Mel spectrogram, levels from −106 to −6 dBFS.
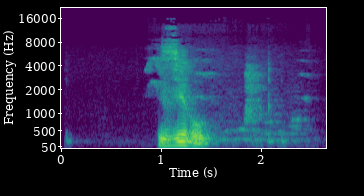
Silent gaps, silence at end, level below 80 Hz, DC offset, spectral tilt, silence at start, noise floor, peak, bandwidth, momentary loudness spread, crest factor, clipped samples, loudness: none; 0.55 s; -64 dBFS; under 0.1%; -5 dB/octave; 0.9 s; -83 dBFS; -12 dBFS; 13.5 kHz; 21 LU; 20 dB; under 0.1%; -28 LUFS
